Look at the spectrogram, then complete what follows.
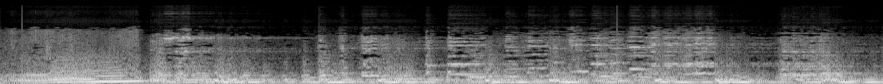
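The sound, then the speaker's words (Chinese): A car engine revs up with a rising whine in the first second or so, then roars on steadily and loudly, as a car speeds off hard with the throttle pressed down to chase another car. “巴斯店毫不迟疑地跳上汽车，加大油门紧追哈格纳。”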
